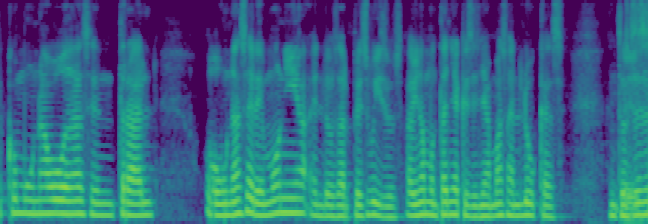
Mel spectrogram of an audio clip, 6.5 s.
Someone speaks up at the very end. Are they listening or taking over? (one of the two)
listening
